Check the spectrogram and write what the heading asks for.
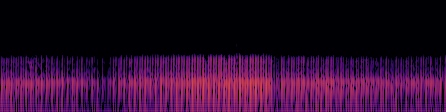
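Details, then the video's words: Short burst of close cat purring, a low buzzy rumble that builds in loudness and then eases off, with no other sounds. "ASMR Cat: Purring"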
